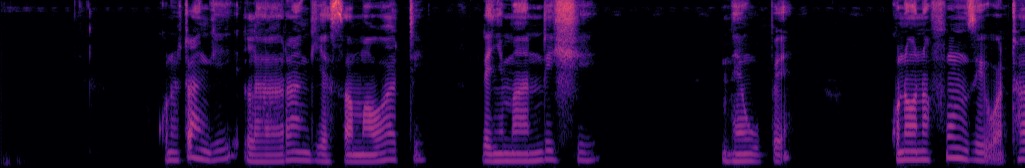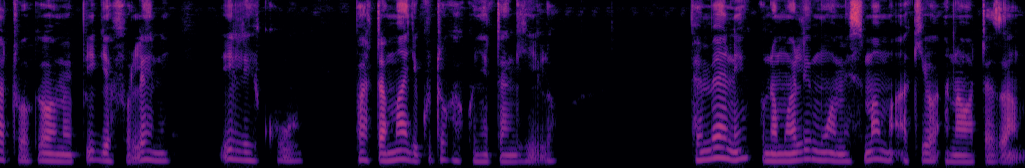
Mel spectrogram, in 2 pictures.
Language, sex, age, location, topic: Swahili, male, 25-35, Mombasa, health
